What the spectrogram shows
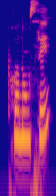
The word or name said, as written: Prononcez !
